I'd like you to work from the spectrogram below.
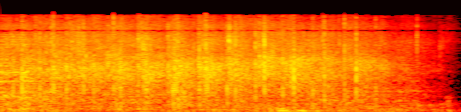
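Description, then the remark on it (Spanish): An audience applauds, a dense wash of many hands clapping at a steady level before it tapers off and stops near the end. No voices are heard. “Un aplauso porque sí nos divertimos, ¿no?”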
